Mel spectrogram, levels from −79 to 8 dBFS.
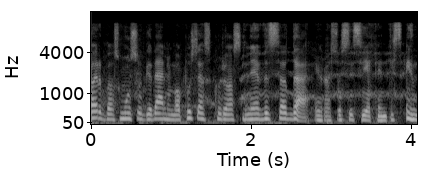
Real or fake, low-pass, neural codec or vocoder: fake; 10.8 kHz; codec, 24 kHz, 3 kbps, HILCodec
